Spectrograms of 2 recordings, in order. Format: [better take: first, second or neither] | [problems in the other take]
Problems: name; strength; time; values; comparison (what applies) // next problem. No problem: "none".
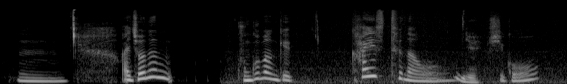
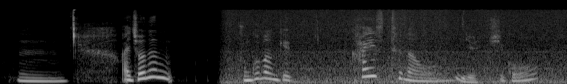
first | hiss; loud; from 2 s on; 10 dB below the speech; faint in the first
